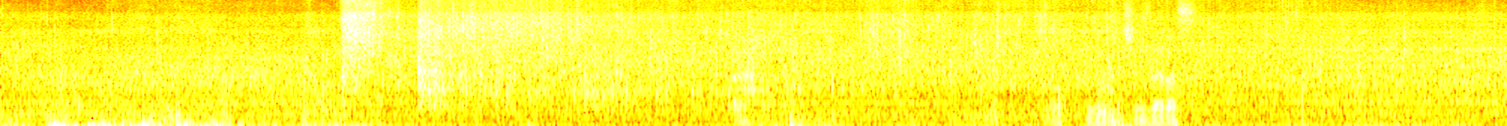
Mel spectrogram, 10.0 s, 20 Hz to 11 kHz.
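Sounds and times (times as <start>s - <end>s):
water pouring onto ground: 2.2s - 9.5s.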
